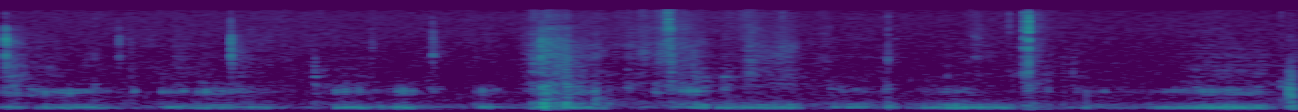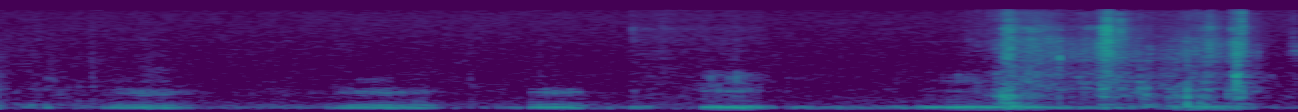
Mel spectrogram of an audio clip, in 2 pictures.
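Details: Kittens purring while befriending a backyard raccoon through a glass door; a low rhythmic purr pulses in breathing cycles about every second, with occasional sharp taps and rustles.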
